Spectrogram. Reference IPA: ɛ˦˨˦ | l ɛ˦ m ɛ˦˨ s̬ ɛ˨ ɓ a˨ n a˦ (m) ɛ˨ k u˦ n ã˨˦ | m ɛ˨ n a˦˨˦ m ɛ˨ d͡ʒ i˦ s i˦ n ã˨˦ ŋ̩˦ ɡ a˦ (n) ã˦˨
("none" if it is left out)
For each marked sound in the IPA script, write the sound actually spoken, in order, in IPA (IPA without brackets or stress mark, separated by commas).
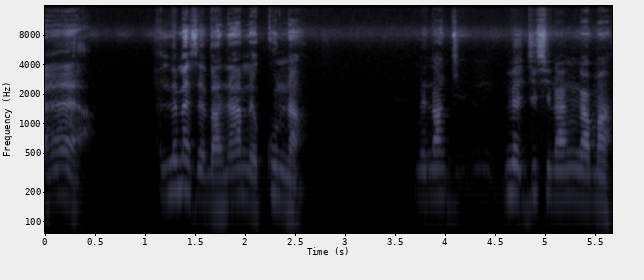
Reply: m, m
